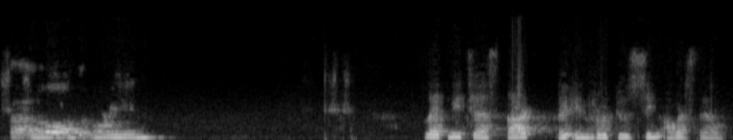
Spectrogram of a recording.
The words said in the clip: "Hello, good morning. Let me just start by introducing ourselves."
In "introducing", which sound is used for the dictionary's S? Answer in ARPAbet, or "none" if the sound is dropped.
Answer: S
